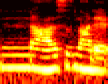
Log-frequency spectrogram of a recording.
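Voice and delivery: normal talking voice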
